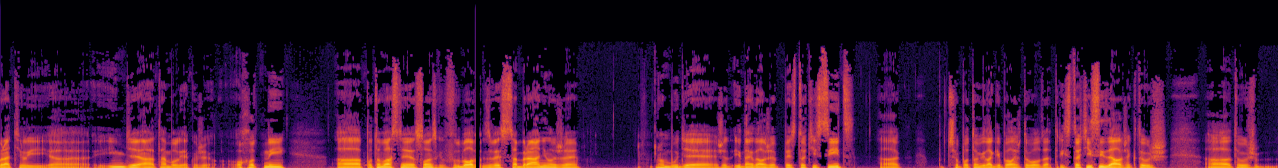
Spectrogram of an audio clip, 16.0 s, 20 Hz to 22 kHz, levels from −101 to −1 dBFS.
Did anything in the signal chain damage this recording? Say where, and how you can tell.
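Yes, there's damaged data in the compressed stream, so the codec stage is at fault. From 5.92 to 6.04 s the speech breaks off briefly. The corrupted bytes made the decoder misread those frames and lose sync until it found the next valid frame header.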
